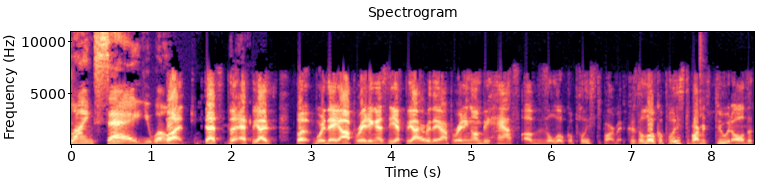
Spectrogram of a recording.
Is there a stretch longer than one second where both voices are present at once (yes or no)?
no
